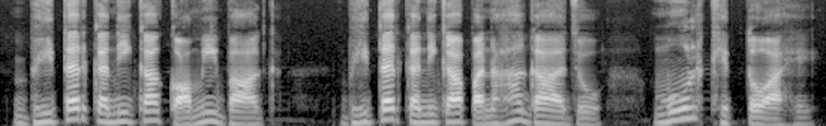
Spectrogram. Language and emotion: Sindhi, neutral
